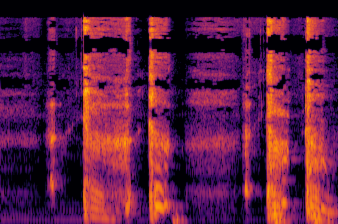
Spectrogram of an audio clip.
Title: Morning Chesty Barking Cough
